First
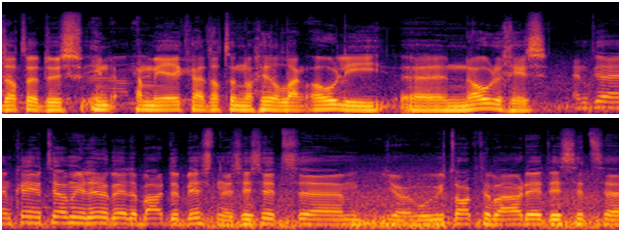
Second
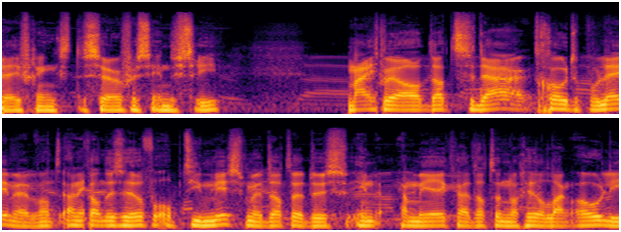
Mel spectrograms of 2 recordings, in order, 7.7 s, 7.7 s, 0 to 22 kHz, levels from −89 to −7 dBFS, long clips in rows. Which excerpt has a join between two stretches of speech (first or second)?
second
